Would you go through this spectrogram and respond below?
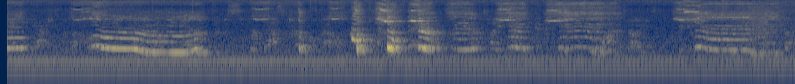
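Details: Vizsla, a pampered dog indoors, whining for its owner to stand beside him while he eats: long high falling whines and short yelps repeated over ten seconds, with a person's voice speaking in between.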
